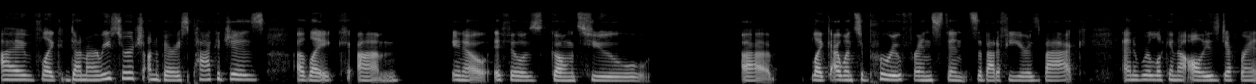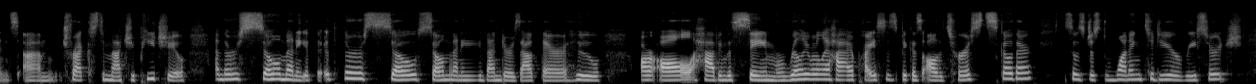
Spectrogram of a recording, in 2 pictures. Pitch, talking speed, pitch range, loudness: 205 Hz, 190 wpm, 195-225 Hz, -27 LUFS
